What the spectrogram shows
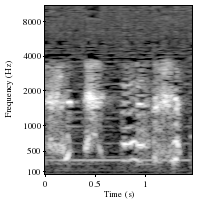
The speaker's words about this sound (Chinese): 嗯，好好的哭一哭啊，没有关系。嗯，我听到你哭声里好多委屈哈，好多辛苦，好多隐忍哦。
